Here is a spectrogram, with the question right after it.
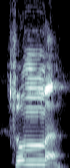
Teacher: ثم میم مشدد پر غنہ کریں گے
